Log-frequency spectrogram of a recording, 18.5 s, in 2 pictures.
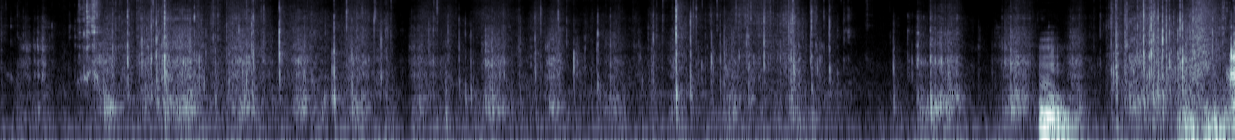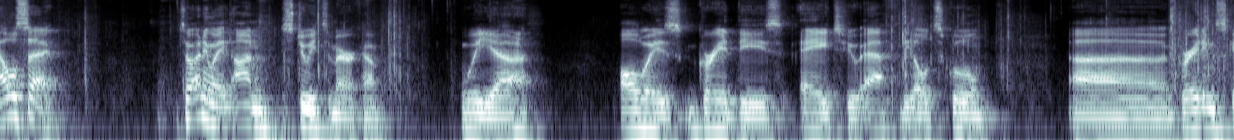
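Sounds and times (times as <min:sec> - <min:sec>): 
crunchy chewing of cinnamon corn snack chips: 0:00.0 - 0:10.4, 0:11.4 - 0:12.8, 0:15.8 - 0:18.5
crinkly rustling: 0:00.8 - 0:06.4, 0:08.2 - 0:12.7, 0:15.8 - 0:18.5
speech: 0:09.2 - 0:09.8, 0:10.6 - 0:18.5.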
